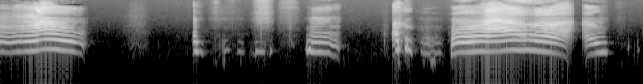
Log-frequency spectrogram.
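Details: An infant with hiccups cries in long wailing bursts, with short whimpers and catching breaths between them, while being soothed; infant cry.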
